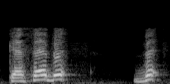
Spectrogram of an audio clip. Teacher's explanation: بعد الباء ينطق همزة ساكنة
